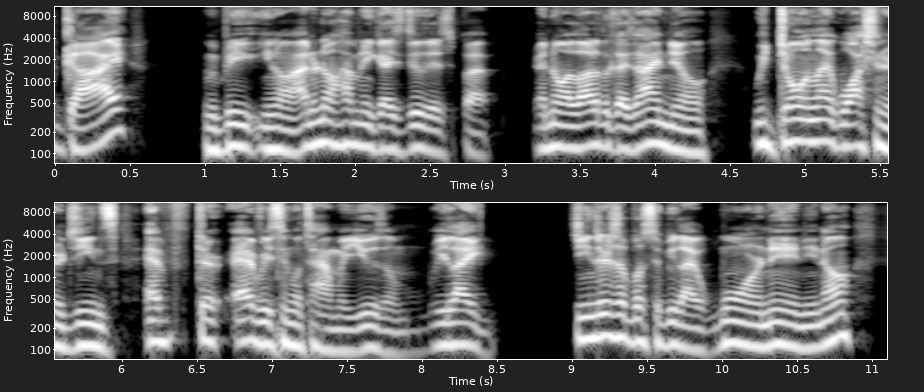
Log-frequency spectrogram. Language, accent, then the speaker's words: English; Southern California, United States; we're from Southern California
